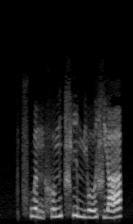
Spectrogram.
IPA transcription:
t͡sʰ w ə̰˨˩ n x ʊ˧˥ ŋ t͡ɕʰ i˧ m j o˧˥ ʊ̯ ɕ j ä˧˥

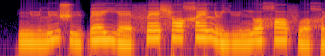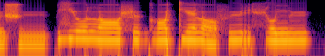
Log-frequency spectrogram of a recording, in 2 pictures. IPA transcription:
n̪ y˩ l y˥ ʃ y˩ ɓ ɛ˥ j ɛ˩ f ɛ˥ ɬ ɔ˥ χ ɛ˥ l ʏ˩ j y˩ n̪ o˥ χ ɔ˥ f o˩ χ y˩ ʃ y˩ | zʲ o˥ l ɔ˥ ɬ ʏ˥ ɡʱ ɔ˥ tʲ ɛ˥ l ɔ˩ f y˥ r ç o˥ ɲ y˥

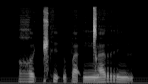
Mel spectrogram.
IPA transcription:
ʁ ɵ ǁʰ ɪ ʔ ɵ p a ʔ ɪ ŋ͡ǀ a r e ŋ ʉ

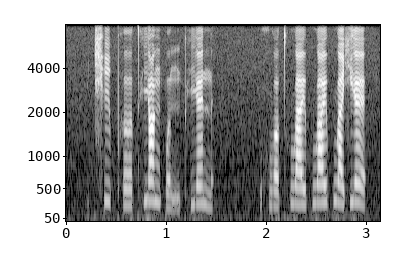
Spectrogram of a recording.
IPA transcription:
t͡ɕʰ i˥˩ pʰ ɤ˧˥ t̪ʰ j ɑ˥˩ ŋ p ɤ̰˨˩ ŋ pʰ j ɛ˥˩ n | x w ɔ˧˥ t̪ʰ w a˥ ɪ̯ p w a˥ ɪ̯ p w ä˧˥ ɕ j ɛ˥˩

